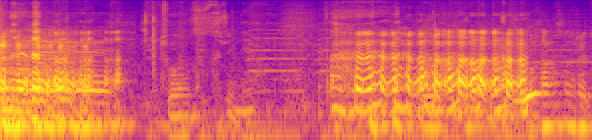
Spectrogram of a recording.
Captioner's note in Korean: 웃음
